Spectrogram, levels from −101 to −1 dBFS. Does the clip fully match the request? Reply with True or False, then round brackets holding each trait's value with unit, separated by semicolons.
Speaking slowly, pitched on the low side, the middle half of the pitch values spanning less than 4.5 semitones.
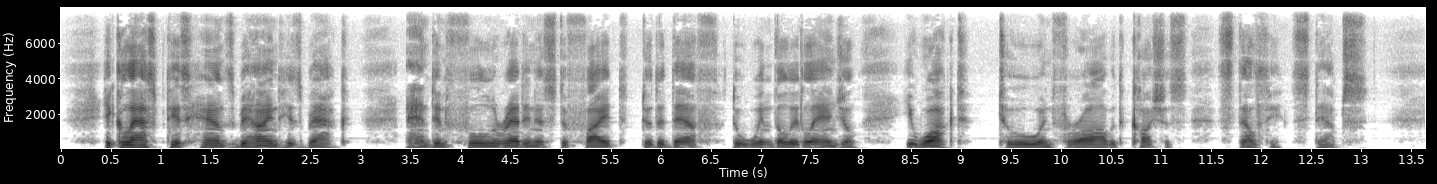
True (130 wpm; 115 Hz; 2.4 semitones)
